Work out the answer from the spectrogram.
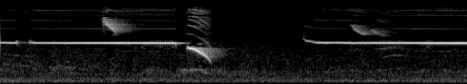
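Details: Song of a common iora, used to tutor caged songbirds: a long drawn-out even whistle breaks into a steep downward-slurred note, then a pause and another sustained flat whistle that swells louder.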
